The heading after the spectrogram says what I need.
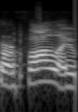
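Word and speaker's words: farfalle: Then you could screw up and say parfal which is the Italian way to say it but it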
